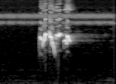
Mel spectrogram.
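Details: Lure recording of a sooty-headed bulbul for attracting wild birds: a single brief bubbly phrase of four rapid warbled notes, steady thin whine in the background.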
